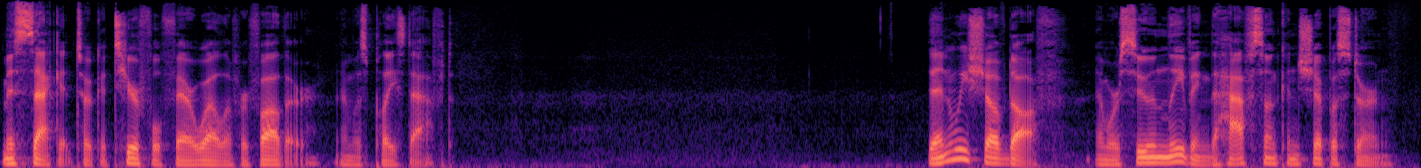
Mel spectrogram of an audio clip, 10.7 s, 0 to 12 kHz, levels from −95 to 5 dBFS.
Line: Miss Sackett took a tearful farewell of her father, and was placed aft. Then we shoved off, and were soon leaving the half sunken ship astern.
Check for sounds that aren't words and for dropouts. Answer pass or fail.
pass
